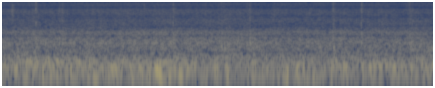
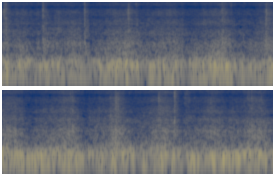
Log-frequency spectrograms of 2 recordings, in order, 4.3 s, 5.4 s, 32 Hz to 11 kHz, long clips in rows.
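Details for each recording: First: Bachmann Class 47 BR green DCC sound-fitted model locomotive, sound off, on a 2.35° gradient at speed setting 20: quiet steady low hum with faint light ticks, no cogging or surging, smooth running. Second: Bachmann 94XX Pannier tank DCC model locomotive, very low geared, sound off, pulling a load on a 2.35° gradient descent: small motor whirr with ticks about twice a second and uneven, jerky running; cogging suspected.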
